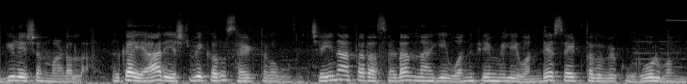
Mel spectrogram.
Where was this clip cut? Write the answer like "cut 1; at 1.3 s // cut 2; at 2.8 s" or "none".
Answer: cut 1; at 1.0 s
